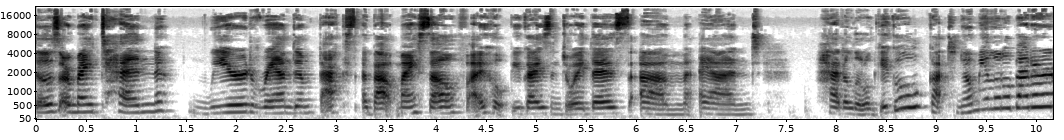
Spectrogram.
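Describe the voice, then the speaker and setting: At a fairly slow pace, a woman with an American accent talks in a fairly high pitch and a bright, sharp tone. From California. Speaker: beauty vlogger. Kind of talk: casual vlog talk to camera. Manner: casual, with frequent fillers.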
